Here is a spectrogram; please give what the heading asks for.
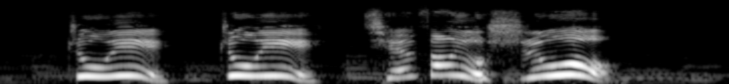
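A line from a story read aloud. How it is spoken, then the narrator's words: Loud announcement. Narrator (Chinese): 蚂蚁大队长大声的说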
